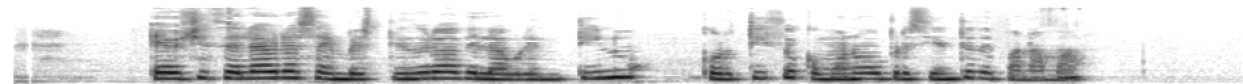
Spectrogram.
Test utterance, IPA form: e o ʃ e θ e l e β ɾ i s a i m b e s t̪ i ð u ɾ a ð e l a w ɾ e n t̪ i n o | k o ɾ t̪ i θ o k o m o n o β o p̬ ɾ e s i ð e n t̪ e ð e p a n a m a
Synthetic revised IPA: e o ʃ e θ e l e β ɾ a s a i m b e s t̪ i ð u ɾ a ð e l a w ɾ e n t̪ i n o | k o ɾ t̪ i θ o k o m o n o β o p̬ ɾ e s i ð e n t̪ e ð e p a n a m a

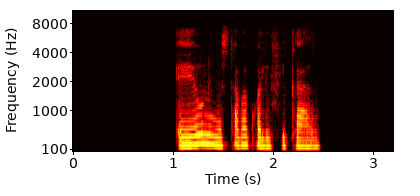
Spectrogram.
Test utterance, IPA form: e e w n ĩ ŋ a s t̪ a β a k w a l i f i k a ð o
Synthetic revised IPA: e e w n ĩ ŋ e s t̪ a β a k w a l i f i k a ð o

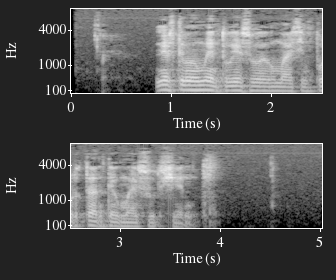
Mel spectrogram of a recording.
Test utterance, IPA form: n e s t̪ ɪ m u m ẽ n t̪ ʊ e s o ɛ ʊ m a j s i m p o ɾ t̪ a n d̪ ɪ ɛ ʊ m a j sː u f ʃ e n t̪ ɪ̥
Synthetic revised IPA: n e s t̪ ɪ m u m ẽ n t̪ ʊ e s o ɛ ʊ m a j s i m p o ɾ t̪ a n t̪ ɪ ɛ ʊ m a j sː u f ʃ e n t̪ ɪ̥

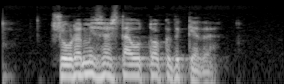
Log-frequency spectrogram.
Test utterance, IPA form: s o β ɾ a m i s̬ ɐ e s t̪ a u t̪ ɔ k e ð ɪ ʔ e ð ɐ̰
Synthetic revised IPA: s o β ɾ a m i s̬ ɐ e s t̪ a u t̪ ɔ k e ð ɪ k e ð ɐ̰

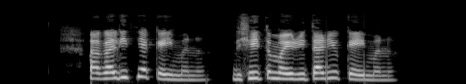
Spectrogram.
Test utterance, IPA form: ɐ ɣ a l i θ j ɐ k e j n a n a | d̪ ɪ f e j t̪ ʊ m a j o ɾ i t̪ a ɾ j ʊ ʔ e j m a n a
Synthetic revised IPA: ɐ ɣ a l i θ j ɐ k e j m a n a | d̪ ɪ ʃ e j t̪ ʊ m a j o ɾ i t̪ a ɾ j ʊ k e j m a n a

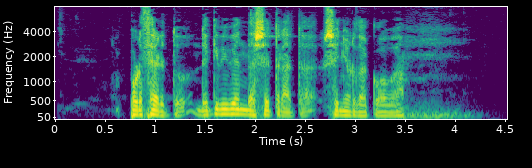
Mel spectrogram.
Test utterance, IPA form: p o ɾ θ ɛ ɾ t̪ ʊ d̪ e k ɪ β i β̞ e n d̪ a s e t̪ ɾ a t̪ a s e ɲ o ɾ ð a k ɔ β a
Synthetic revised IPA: p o ɾ θ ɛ ɾ t̪ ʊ d̪ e k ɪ β i β̞ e n d̪ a s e t̪ ɾ a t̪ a s e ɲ o ɾ ð a k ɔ β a

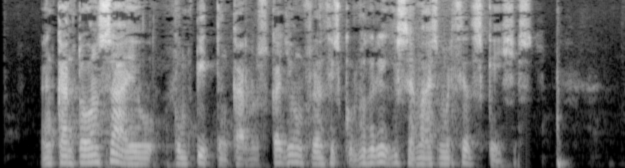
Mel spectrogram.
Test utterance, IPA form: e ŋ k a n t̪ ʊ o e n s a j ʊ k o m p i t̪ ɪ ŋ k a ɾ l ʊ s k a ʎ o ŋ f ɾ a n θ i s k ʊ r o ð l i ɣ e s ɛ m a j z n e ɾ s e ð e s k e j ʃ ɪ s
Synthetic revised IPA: e ŋ k a n t̪ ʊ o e n s a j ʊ k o m p i t̪ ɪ ŋ k a ɾ l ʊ s k a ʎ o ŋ f ɾ a n θ i s k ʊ r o ð ɾ i ɣ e s ɛ m a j z m e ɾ θ e ð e s k e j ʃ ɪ s

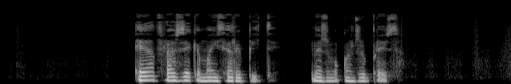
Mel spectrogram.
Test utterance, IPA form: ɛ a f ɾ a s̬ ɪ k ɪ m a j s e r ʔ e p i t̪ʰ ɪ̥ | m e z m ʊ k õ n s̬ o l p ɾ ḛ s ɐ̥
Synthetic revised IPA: ɛ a f ɾ a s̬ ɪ k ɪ m a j s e r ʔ e p i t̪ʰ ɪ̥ | m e z m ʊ k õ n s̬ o ɾ p ɾ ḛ s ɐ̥

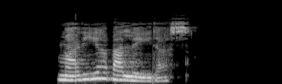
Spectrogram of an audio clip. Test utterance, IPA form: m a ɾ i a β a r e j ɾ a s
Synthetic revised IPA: m a ɾ i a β a l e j ɾ a s

